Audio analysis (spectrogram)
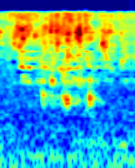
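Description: Water poured into a cooking pot of lentils (dal) in a home kitchen, a soft, steady trickling and splashing lasting about a second, close by and fairly quiet, with no talking.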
